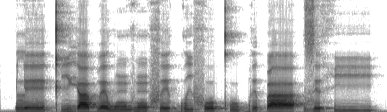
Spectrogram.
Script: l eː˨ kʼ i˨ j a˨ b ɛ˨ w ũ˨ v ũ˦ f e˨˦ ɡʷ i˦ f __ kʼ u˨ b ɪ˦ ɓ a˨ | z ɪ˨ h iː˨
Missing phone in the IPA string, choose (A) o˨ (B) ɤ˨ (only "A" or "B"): A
